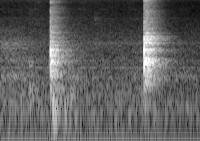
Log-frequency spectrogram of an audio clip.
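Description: Two sharp taps about a second apart, from a makeup brush knocking against a plastic powder-blush palette while powder is picked up on the brush.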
